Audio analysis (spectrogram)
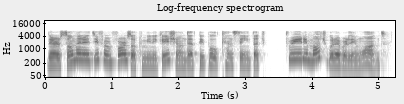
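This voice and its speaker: A woman's voice: mid-range voice, sing-song, fast, darkish tone. A woman narrating fan fiction expressively, with casual reactions, on a slightly dull, lo-fi recording.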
